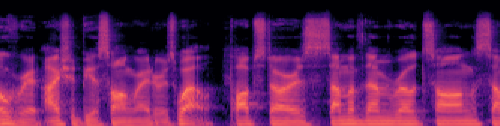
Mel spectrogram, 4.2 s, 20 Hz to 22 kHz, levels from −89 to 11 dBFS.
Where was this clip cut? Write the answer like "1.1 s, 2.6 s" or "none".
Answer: 1.8 s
